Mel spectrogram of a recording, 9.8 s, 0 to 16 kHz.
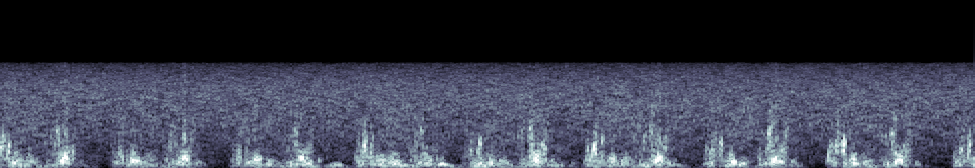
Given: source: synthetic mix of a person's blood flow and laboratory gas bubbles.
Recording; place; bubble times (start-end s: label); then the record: Doppler ultrasound of blood flow; precordium
no bubbles
From the record:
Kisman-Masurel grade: 000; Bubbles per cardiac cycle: 0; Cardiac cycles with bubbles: 0%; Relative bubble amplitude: no bubbles discernible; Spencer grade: 0 (complete lack of bubble signals)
